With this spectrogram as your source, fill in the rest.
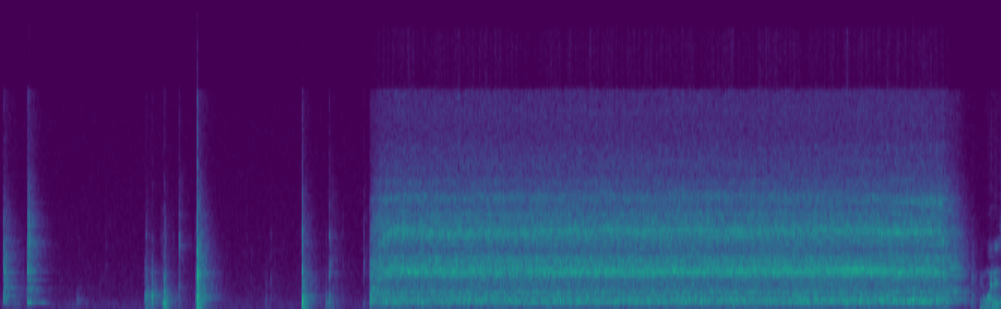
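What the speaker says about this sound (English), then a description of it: "you can see it's getting nice and blended, and you want to make sure that it's nice and smooth" A countertop blender whirs loudly and steadily as it purees a healthy appetizer mixture, after a few short clattering bursts and knocks as it starts, running continuously for about eight seconds before cutting off.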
